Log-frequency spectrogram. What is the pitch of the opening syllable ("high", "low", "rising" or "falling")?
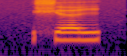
high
